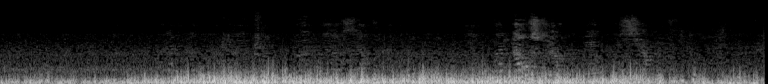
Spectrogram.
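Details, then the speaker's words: Gree wall-mounted AC indoor unit over 10 years old, loud humming noise starting about 5 minutes after switch-on: low, uneven rumbling hum; likely not motor bearing wear but a deformed fan-motor damping bracket letting the motor touch the casing. "现在呢已经开始响了，就这个声音，挺烦人的。听这个声音呢，应该不像是电机自身轴承这个老化的声音，应该是这个电机的减震支架变形，这个电机碰到这个外壳产生的噪音。"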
